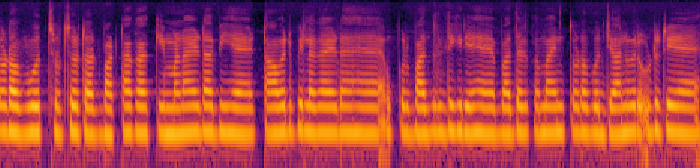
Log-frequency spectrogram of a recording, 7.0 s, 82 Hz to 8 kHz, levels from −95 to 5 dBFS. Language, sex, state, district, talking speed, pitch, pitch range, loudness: Marwari, female, Rajasthan, Nagaur, 240 wpm, 220 Hz, 215-220 Hz, -16 LUFS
